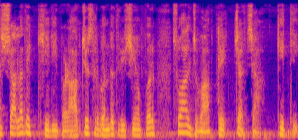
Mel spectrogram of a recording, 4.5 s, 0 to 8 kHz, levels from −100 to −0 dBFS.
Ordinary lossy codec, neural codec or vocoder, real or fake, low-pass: none; vocoder, 44.1 kHz, 128 mel bands, Pupu-Vocoder; fake; 7.2 kHz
